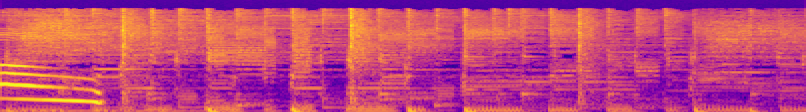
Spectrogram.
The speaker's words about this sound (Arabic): في صوت ناعم وقصير ممكن تطلعه القطة وهي مارقة جنبك على شكل مرحبا يعني وهي بتكون عن جد قصدها فيه إنه مرحبا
